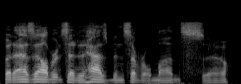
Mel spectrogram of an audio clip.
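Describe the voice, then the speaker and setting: A man acting as game master, narrating and explaining a tabletop game in a measured, conversational way. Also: fairly low pitch, a bit bright, no echo, highs cut off.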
